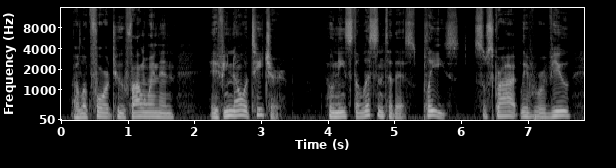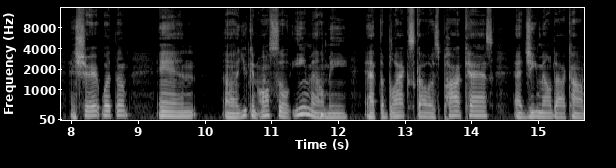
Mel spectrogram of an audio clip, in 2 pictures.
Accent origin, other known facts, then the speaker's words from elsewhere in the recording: Milwaukee, Wisconsin, United States; moved away as an adult; now in Memphis, United States; I'm from Milwaukee, Wisconsin, currently live in Memphis, Tennessee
